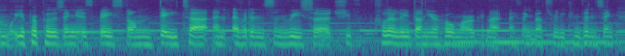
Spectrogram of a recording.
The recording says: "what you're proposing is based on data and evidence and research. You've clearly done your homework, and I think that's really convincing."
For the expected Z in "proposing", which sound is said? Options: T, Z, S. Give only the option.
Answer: Z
